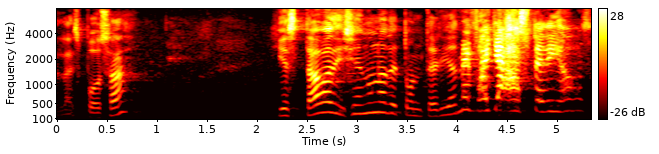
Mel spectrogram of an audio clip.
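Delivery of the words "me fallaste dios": mock despairing wife. Wife's cry after the birth.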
